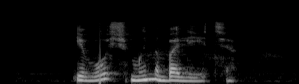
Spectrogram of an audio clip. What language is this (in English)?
Belarusian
